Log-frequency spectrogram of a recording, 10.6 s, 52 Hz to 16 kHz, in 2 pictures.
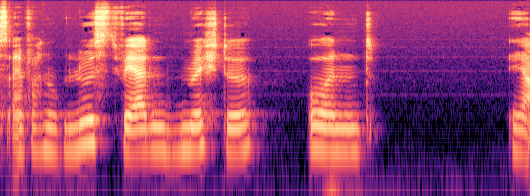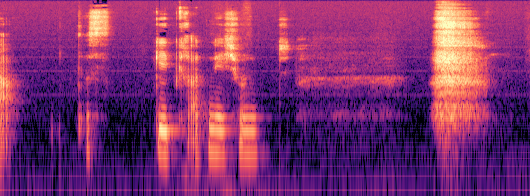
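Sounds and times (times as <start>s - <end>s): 
speech: 0.0s - 3.8s, 5.1s - 5.5s, 6.1s - 8.2s, 9.6s - 10.0s
deep inhaled breath: 8.3s - 10.2s.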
